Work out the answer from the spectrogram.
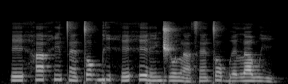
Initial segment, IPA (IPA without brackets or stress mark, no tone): e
